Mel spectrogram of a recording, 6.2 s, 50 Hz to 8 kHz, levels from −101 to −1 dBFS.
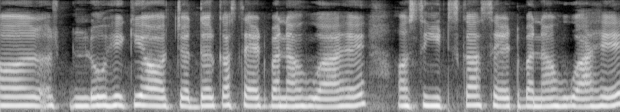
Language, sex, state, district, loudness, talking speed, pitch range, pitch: Hindi, female, Chhattisgarh, Bastar, -14 LUFS, 165 wpm, 215-230 Hz, 225 Hz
